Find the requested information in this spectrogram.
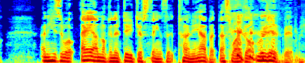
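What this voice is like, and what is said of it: Imitates another person's voice. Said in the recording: “The accent.”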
